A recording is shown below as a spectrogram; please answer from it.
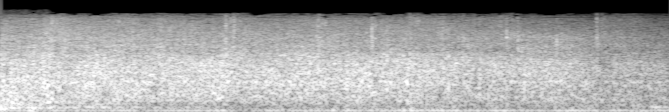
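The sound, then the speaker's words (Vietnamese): An audience at a lecture breaks into sustained applause, a dense, steady wash of many hands clapping that holds evenly and eases off slightly toward the end. “Quý vị vỗ tay cho chính mình nào.”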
